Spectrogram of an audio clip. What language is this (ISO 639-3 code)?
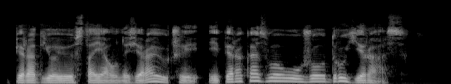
bel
